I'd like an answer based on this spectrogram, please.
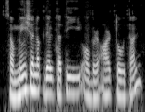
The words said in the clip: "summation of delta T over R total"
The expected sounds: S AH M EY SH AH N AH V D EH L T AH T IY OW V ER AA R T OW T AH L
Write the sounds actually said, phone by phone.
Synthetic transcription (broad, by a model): S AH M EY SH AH N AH F D EH L T AH T IY OW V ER AA R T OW T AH L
